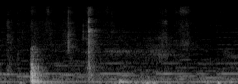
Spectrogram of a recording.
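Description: Soft background music with steady held tones, with a couple of short clicks from a deck of tarot cards being handled and spread out across a table.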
